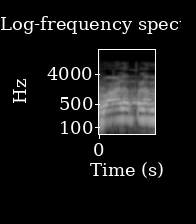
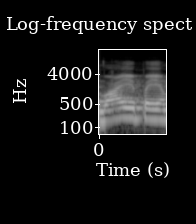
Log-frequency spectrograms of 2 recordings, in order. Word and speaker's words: வாழைப்பழம்: இந்த லானாவை ஜானா மாதிரி தான் பண்டிதர்கள் உச்சரிப்பார்.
